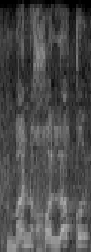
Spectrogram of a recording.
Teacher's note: من خلق، نون ساکن یا تنوین کے بعد حروف ہلکی میں سے کوئی حرف آ جائے، حمزہ ہا، عین حا، غین خا، یہ حروف ہلکی ہیں۔ یہاں پہ نون ساکن کے بعد خا آیا ہوا ہے تو یہاں پہ نون اظہار کا قاعدہ ہوگا، یعنی کہ نون کو ظاہر کر کے پڑھیں گے۔ کسی قسم کا کوئی غنہ، کوئی اخفا، کوئی بھی قاعدہ یہاں پہ اس طرح کا لاگو نہ ہوگا جس میں ہم نون کی حالت کو چینج کر سکیں۔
